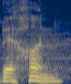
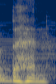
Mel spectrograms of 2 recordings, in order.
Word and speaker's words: बहन: Moving to the second line, the word behan is the one word I would say in this song where the English doesn't quite show you how to pronounce it. So it's not so much behan, but it's more behan.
